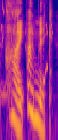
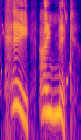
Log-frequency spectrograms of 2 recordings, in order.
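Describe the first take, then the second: First: It is said fairly softly. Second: It is said more loudly.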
